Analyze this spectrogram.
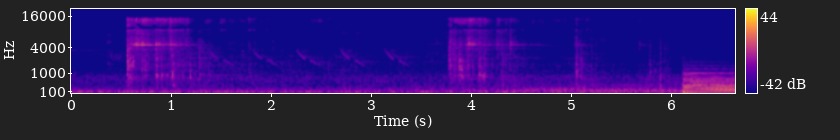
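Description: Discs striking the hanging chains of a disc golf basket twice, about three seconds apart, each a sudden metallic chain rattle that jingles away. Piano music starts near the end.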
